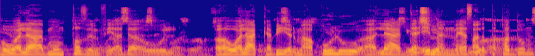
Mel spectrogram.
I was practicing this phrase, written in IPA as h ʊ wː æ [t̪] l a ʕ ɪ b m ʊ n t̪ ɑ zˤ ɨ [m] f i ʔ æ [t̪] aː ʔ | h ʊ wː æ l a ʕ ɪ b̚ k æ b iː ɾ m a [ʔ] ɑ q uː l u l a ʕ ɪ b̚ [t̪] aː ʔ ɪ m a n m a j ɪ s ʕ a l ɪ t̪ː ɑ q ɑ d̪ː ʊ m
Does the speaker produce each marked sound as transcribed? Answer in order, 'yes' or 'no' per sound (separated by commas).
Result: no, yes, no, yes, no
